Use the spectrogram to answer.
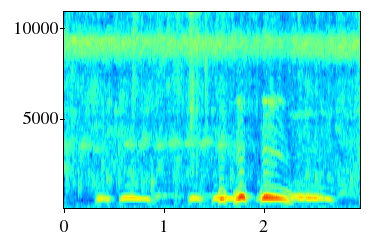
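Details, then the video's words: Softer spotted dove cooing: a few quiet hollow notes, then a louder paired coo and a long falling phrase, with another bird's coo starting at the end. "Một không gian đầy ấp tiếng chim cu gáy"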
